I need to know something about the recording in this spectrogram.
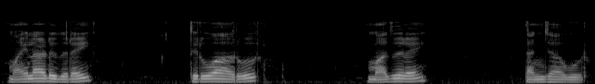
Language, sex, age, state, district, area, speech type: Tamil, male, 18-30, Tamil Nadu, Nagapattinam, rural, spontaneous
